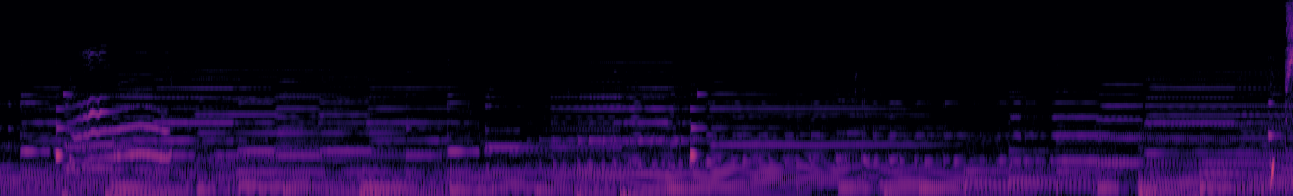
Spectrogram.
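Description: Bonnie, a cat in Genshin Impact, gives a short high meow near the start, then soft game music plays with steady sustained tones and a few faint clicks.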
